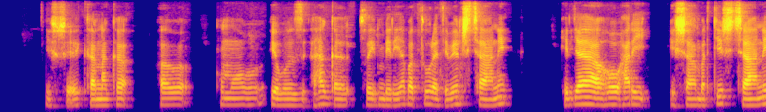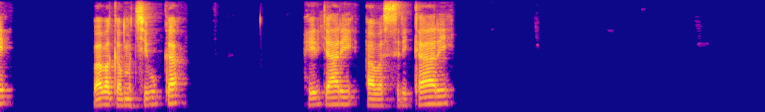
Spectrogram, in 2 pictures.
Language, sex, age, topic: Kinyarwanda, male, 25-35, government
